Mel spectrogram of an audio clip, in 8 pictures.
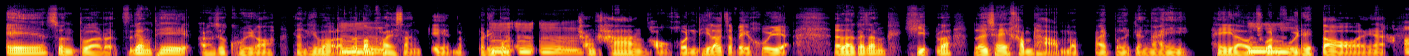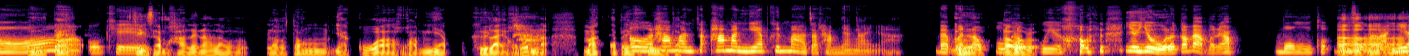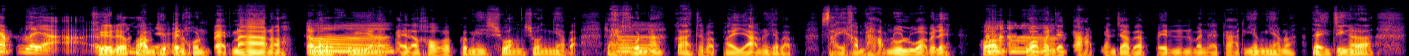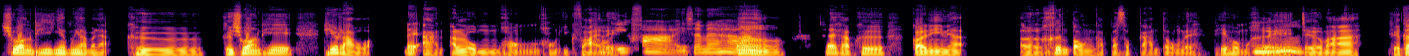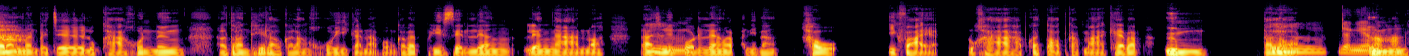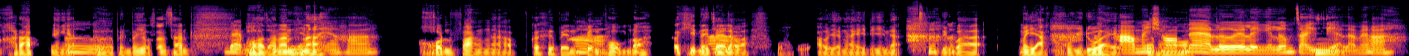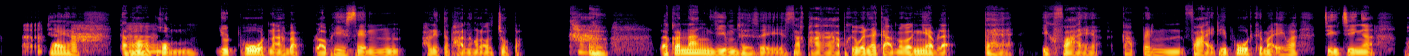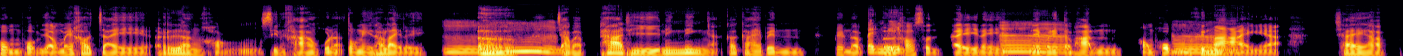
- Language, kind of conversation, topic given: Thai, podcast, จะเริ่มคุยกับคนแปลกหน้าอย่างไรให้คุยกันต่อได้?
- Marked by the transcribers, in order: other noise; laughing while speaking: "เขา"; chuckle; tsk; chuckle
